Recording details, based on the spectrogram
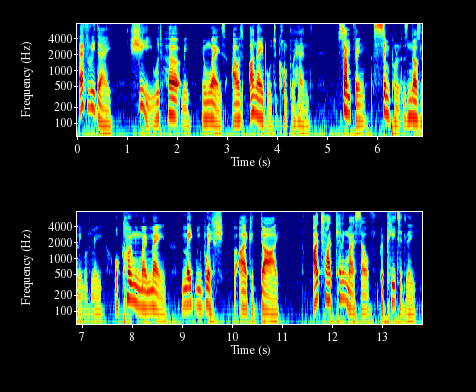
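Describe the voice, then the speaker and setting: A man's voice: medium pitch, very animated, fairly bright tone, dry recording. A man voicing an ancient, unhinged female pony princess who recalls her torments in a theatrical, chatty way, in a dramatic story reading. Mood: bitterly chatty. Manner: theatrical, chatty about horrors, with drawn-out emphatic words. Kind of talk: dramatic fan fiction reading.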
